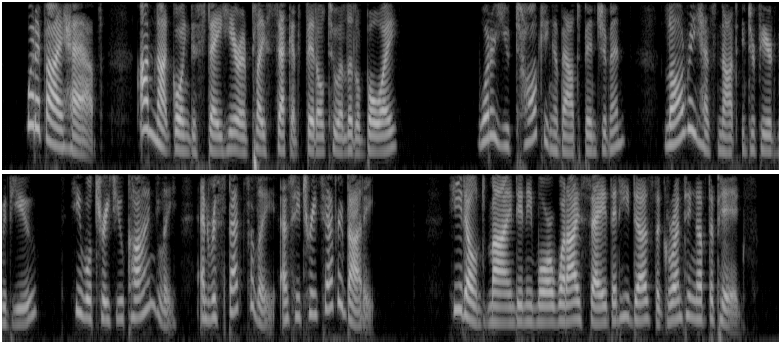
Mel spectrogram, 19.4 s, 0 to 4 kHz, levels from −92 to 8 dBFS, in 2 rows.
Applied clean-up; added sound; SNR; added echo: none; none; none; none.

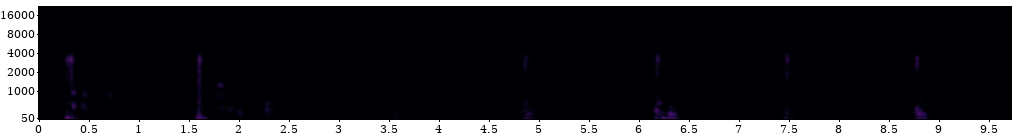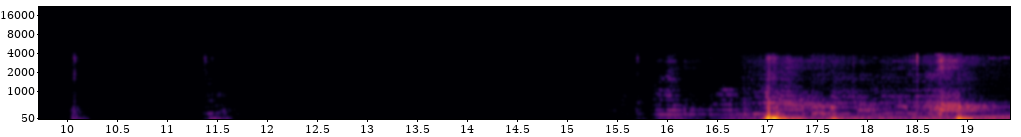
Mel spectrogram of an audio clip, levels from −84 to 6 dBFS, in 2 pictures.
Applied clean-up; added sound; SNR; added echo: neural mask model DeepFilterNet 3.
